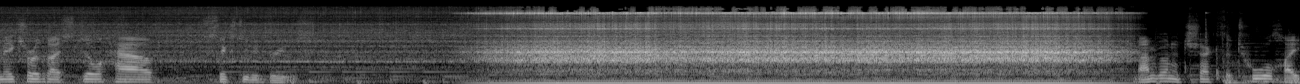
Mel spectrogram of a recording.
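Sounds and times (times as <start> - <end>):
bench grinder grinding steel: 4.6 - 11.4.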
